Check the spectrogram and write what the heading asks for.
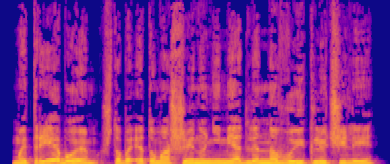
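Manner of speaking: high, forceful declaration; loud demand. A narrator's reading. Philosopher demanding the machine be switched off, forceful.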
